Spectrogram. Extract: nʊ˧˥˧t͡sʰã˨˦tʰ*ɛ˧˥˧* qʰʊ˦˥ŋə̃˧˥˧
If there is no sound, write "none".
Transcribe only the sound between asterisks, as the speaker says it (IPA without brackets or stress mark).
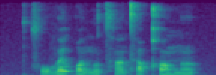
ɛ˨˦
